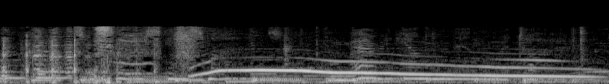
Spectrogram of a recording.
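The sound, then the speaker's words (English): A voice imitates a wolf howl: one long, loud wail that swoops up and then slowly slides downward for several seconds, following a brief burst of choppy sounds. “Yeah, I listen to this as an Armenian wolf child in Buffalo.”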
